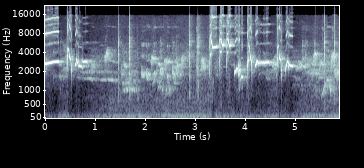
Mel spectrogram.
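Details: Murai batu singing hard with a full mimicry filling, meant to excite other shamas: tangled whistled slurs and sharp scratchy notes, with loud clicking bursts scattered throughout.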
